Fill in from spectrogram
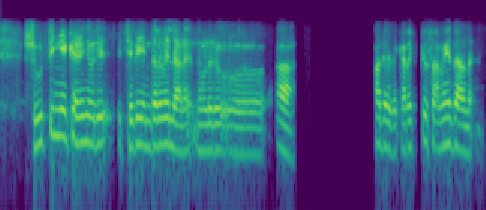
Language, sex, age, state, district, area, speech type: Malayalam, male, 60+, Kerala, Kottayam, urban, conversation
